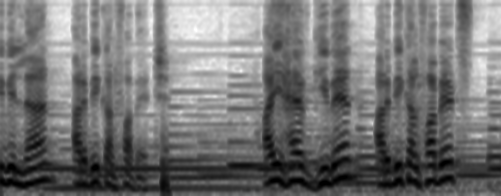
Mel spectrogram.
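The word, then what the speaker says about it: ألف: सो the first alphabet is अलीिफ। अलीिफ you pronounce like me अलीिफ।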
